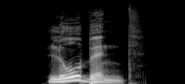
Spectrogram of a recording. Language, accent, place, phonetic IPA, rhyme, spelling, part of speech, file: German, Germany, Berlin, [ˈloːbn̩t], -oːbn̩t, lobend, verb, De-lobend.ogg
- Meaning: present participle of loben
